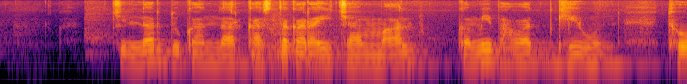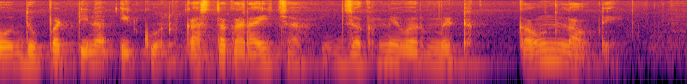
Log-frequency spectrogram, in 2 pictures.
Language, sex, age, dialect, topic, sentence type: Marathi, male, 18-24, Varhadi, agriculture, question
